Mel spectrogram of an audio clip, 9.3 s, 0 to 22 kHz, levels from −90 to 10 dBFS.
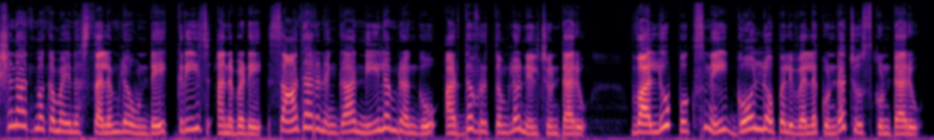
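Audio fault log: Nothing to log here, as the speech runs along without a single fault turning up anywhere in it.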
